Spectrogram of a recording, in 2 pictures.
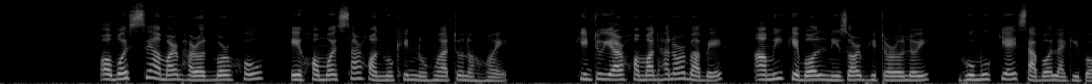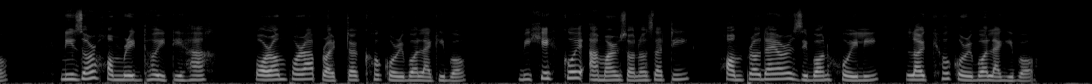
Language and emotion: Assamese, neutral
